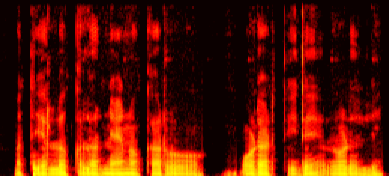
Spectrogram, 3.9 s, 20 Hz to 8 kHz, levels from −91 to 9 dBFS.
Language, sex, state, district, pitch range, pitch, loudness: Kannada, male, Karnataka, Bangalore, 85-95 Hz, 85 Hz, -21 LUFS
